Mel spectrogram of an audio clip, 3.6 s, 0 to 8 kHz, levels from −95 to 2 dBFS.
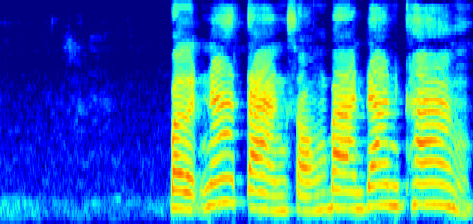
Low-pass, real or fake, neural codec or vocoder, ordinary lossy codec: none; real; none; none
